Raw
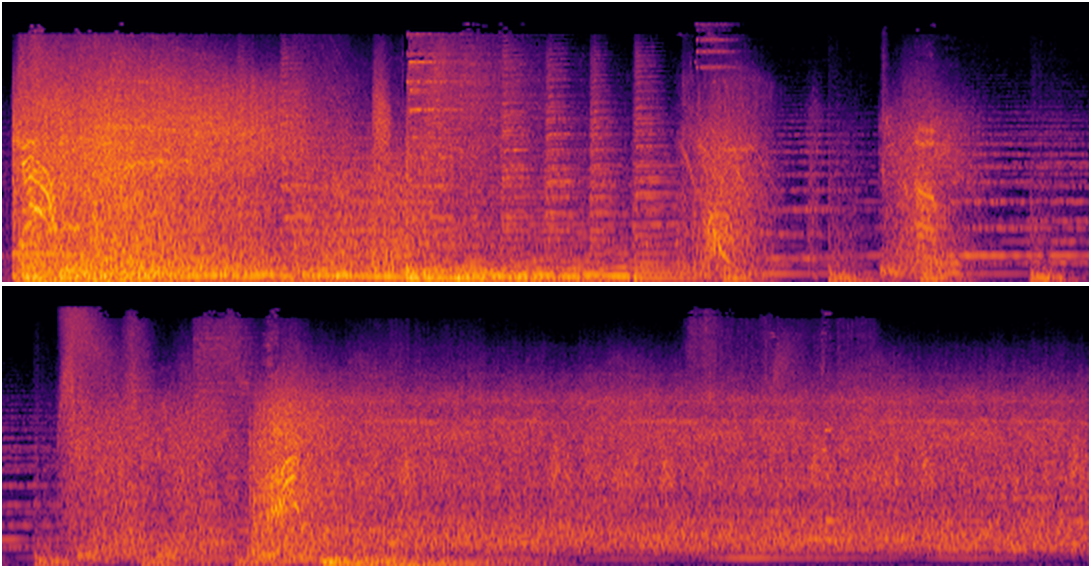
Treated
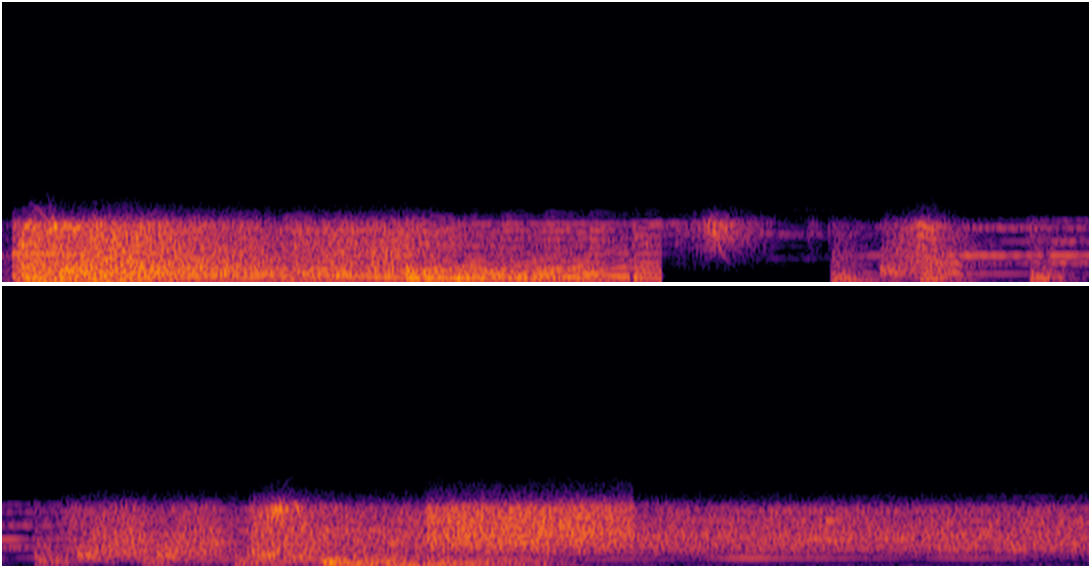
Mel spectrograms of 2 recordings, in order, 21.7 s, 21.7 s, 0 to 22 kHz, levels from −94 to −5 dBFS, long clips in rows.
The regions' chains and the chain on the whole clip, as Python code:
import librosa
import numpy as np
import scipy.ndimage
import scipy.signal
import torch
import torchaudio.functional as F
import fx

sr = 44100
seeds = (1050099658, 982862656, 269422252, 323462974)

y = fx.chain(x, sr, fx.peak_eq(hz=180.0, db=6.0, octaves=0.56),
    fx.env_flatten(amount_pct=50), at=(5.41, 5.96))
y = fx.chain(y, sr, fx.highpass(hz=840.0, slope=24),
    fx.tilt_eq(slope=-3.0), at=(6.59, 8.3))
y = fx.chain(y, sr, fx.highpass(hz=240.0, slope=6),
    fx.low_shelf(hz=460.0, db=8.0), at=(10.44, 13.07))
y = fx.chain(y, sr, fx.peak_eq(hz=1400.0, db=14.0, octaves=2.3),
    fx.env_flatten(amount_pct=100), at=(15.11, 17.19))
y = scipy.signal.sosfilt(scipy.signal.cheby1(8, 1.0, 830.0, 'lowpass', fs=sr, output='sos'), y)
y = fx.peak_eq(y, sr, hz=100.0, db=-4.5, octaves=0.3)
y = y * 10.0 ** (-6.5 / 20.0)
